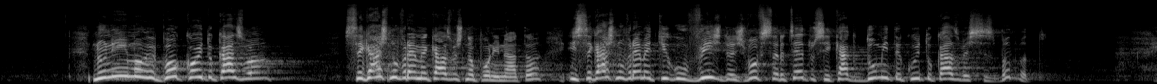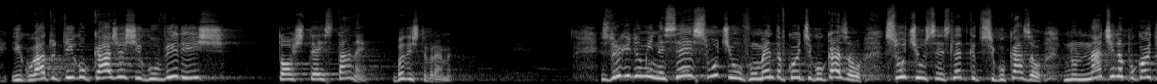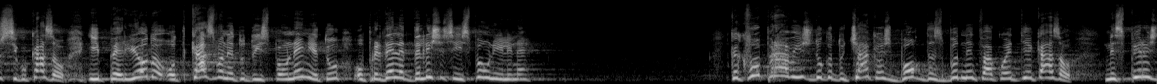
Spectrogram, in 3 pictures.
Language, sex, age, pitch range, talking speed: Bulgarian, male, 20-39, 235-315 Hz, 165 wpm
